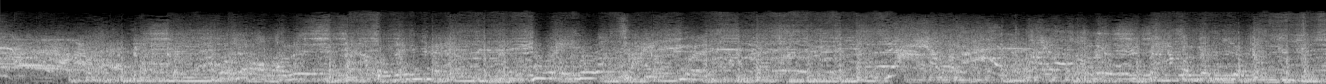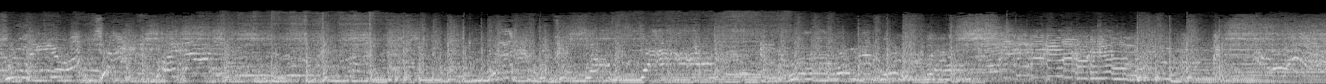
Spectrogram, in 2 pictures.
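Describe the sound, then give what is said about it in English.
Noisy party crowd yelling and whooping in a loud, unbroken din that never lets up. “I got a complaint from a Mr. Smith about a noisy party.”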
